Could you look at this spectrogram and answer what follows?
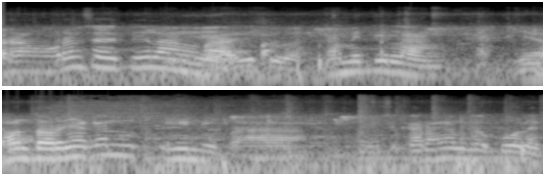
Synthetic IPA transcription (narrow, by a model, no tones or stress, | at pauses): oɾaŋoɾaŋsajat̪ilaŋpaɡit̪ukamit̪̬ilaŋ | mɔnt̪ɔrɲakaninipasəkaɾaŋkanŋɡaʔbolɛ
